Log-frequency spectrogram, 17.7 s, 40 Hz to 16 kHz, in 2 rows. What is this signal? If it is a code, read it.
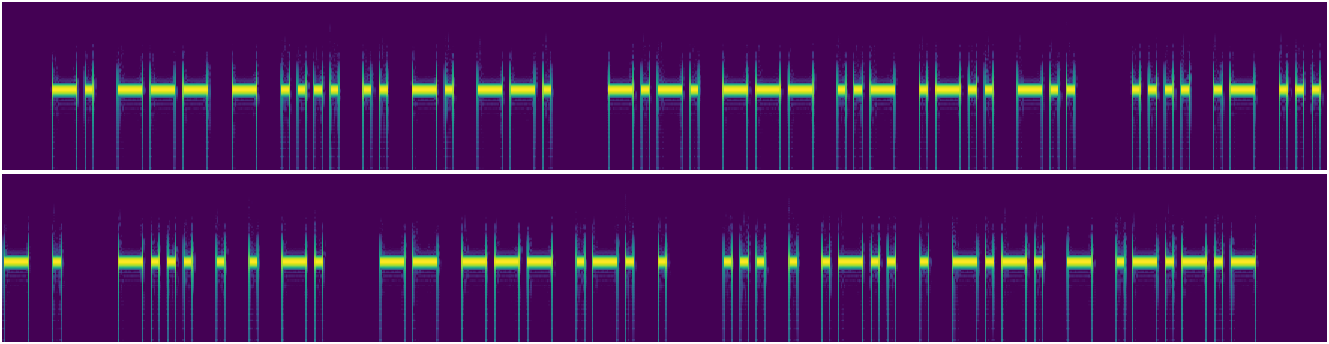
Morse code, heard as a keyed tone, about 22 wpm, 700 Hz. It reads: NOTHING COULD HAVE BEEN MORE SELECT.
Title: Sentences from Top 1300 Words 22wpm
